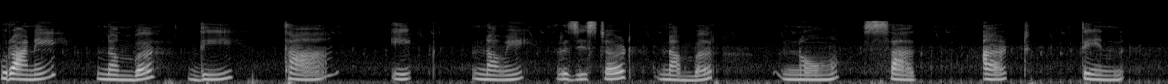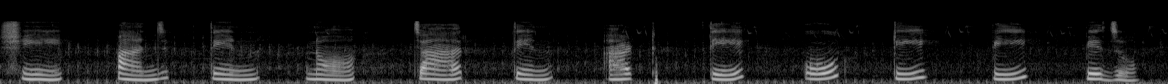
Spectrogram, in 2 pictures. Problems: constant background noise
